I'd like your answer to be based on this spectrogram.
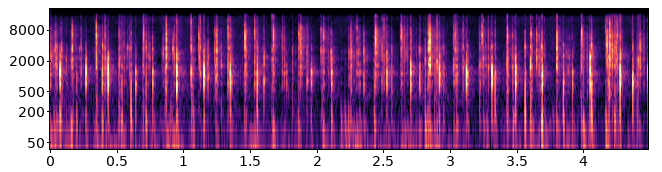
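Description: Fingertips and nails quickly tap and click the buttons and casing of a small, flat, hollow grey plastic NES gamepad held in both hands. The result is a rapid, uneven run of dry, short plastic clicks centered around 1.2 kHz with bright edges, each dying away almost instantly.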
